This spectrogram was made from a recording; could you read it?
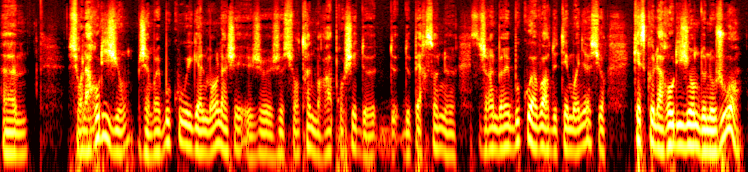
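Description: A man from France in a casual interview, talking earnestly and often pausing to find his words. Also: fairly low pitch, a little mellow, breathy edge, no echo, studio quality. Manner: earnest, searching for words with many pauses. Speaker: podcast founder, interview guest.

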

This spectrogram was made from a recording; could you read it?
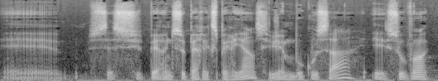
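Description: A Brazilian man in his forties, a lawyer speaking French as a second language with a Brazilian Portuguese accent, in a careful, halting interview manner. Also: low-pitched, expressive, gravelly, breathy edge. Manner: careful, halting with repeated words. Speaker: intellectual property lawyer. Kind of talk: podcast interview.

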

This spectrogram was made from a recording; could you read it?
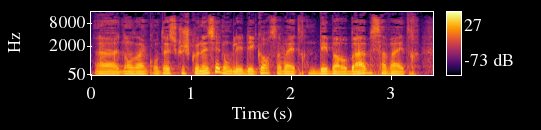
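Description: A man who grew up in Ghana and whose first language is English, talking as a guest on a podcast. His voice is mellow and warm, and his delivery is relaxed. He stops often to find the right word. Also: on the low side, fast talker, breathy edge. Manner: thoughtful, with frequent hesitations. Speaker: manga artist guest. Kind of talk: casual podcast interview.

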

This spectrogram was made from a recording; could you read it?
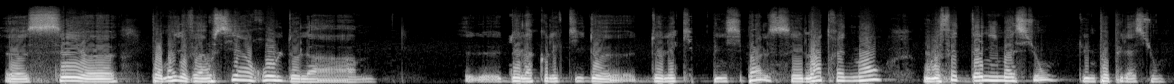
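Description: A man speaking off the cuff at a public discussion, halting and reflective as he searches for his words. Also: a little high, vocal fry, warm tone, no room sound. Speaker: audience participant in a policy workshop. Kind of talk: spontaneous spoken remarks at a public discussion.

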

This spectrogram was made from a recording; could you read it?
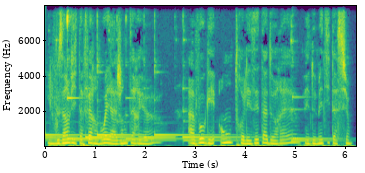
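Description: A woman giving a calm, scripted introduction to a relaxation podcast. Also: mid-range voice. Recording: loud mallet music bed. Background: chiming mallet music.

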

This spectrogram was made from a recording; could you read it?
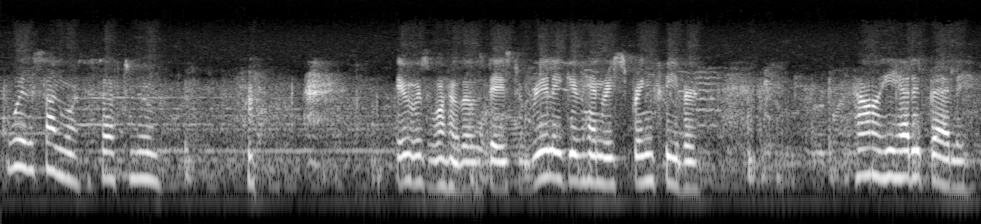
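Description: A woman's voice: medium pitch, a little slow, long pauses, over music, lightly acted. A woman playing a wistful, anxious but affectionate policeman's wife in a reflective, conversational 1950s radio drama style. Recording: muffled noisy 1950s radio transcription.

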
